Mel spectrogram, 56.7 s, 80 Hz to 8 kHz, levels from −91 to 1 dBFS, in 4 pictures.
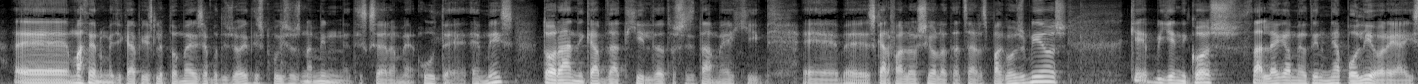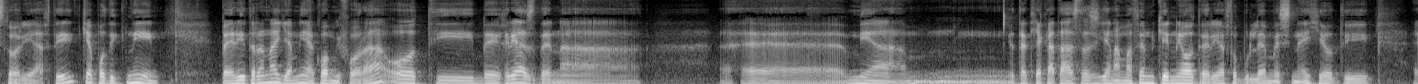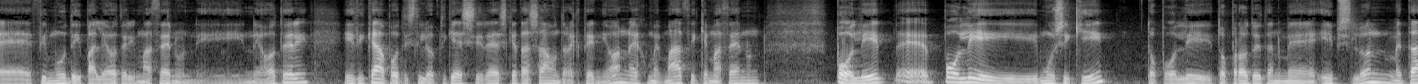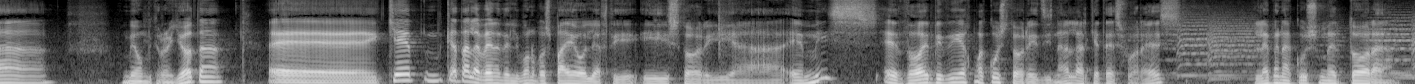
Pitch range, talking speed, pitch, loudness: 85-115 Hz, 135 wpm, 95 Hz, -19 LUFS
